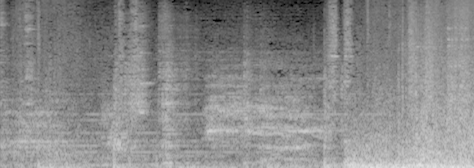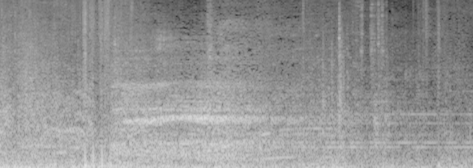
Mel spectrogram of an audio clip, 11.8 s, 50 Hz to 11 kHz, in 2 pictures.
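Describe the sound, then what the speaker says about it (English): A series of explosions scuttles an entire complex in Titanfall 2, a loud sustained roar of booms and rumbling blasts that swells midway through and continues with crackling debris. "a series of explosions just weakened the manipulator arm"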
